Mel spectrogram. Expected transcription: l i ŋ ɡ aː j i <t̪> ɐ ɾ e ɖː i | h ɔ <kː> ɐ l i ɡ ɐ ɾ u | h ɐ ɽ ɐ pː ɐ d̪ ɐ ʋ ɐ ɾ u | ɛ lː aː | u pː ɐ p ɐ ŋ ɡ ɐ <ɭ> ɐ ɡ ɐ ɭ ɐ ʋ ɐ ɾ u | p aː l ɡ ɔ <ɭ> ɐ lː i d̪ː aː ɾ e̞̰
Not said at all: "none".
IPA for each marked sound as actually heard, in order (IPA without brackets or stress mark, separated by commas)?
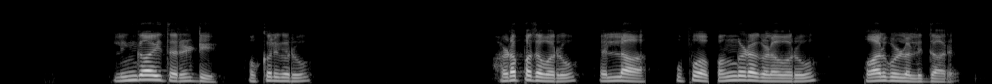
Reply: t̪, kː, ɽ, ɭː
